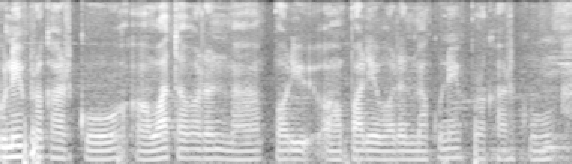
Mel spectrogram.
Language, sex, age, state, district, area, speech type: Nepali, male, 18-30, West Bengal, Darjeeling, rural, spontaneous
